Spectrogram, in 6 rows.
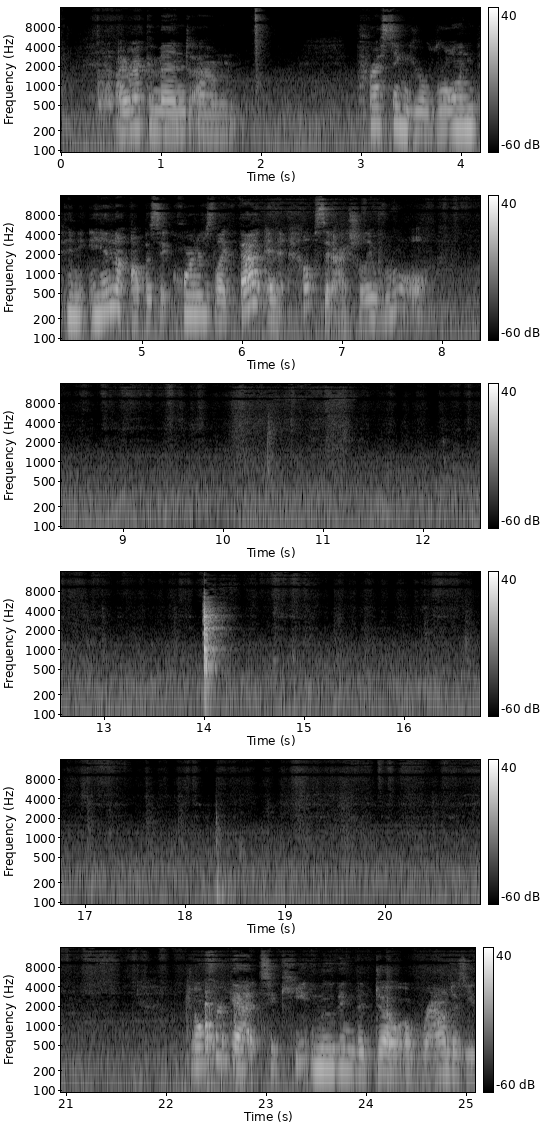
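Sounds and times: rolling pin rubbing on dough: 0:06.0 - 0:25.0.

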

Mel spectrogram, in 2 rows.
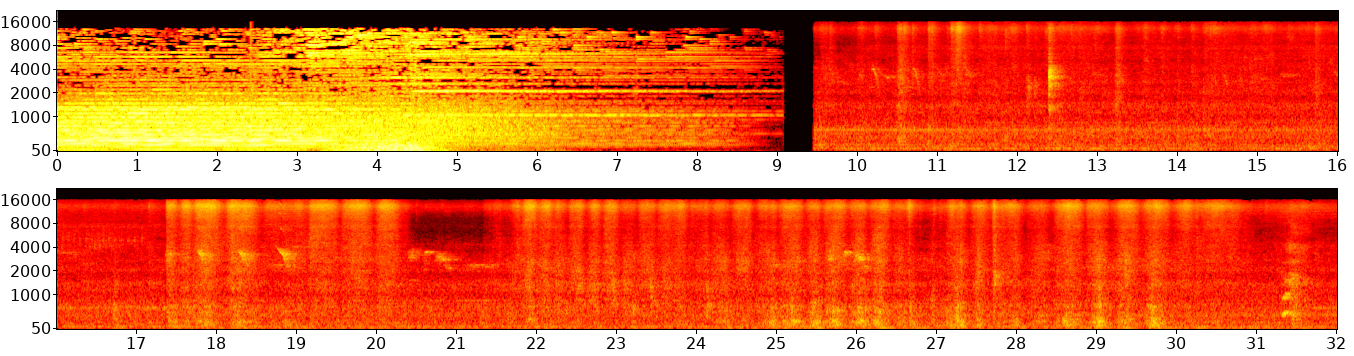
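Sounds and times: cloth scrubbing sofa: 0:21.7 - 0:30.9.

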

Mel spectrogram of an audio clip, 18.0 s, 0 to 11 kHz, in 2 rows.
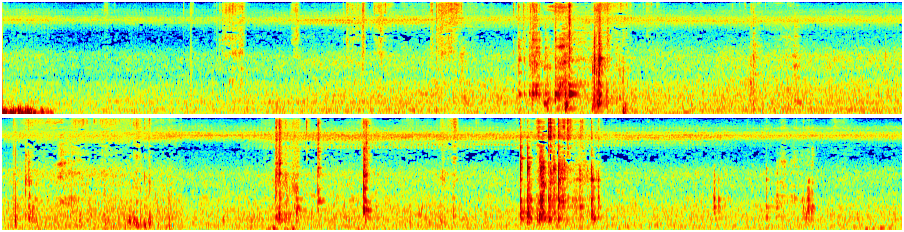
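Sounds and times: faint hiss: 0:00.0 - 0:18.0.

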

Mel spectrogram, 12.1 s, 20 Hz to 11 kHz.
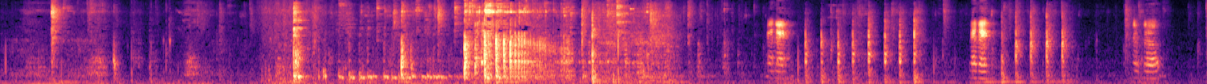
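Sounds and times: plastic toy ball rattling and jingling: 0:03.2 - 0:07.4.

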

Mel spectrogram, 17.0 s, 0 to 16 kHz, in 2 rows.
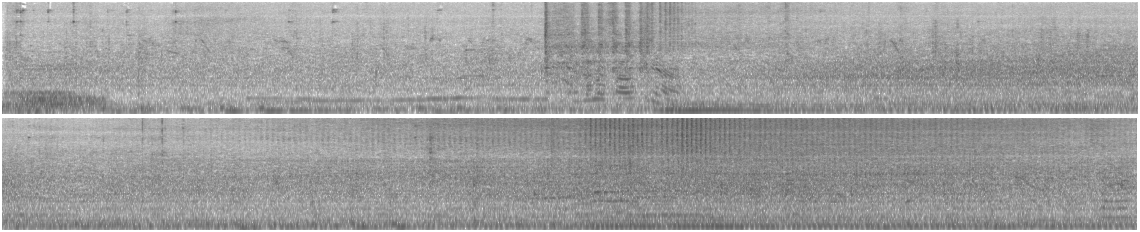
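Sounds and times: low outdoor rumble: 0:00.0 - 0:04.1.

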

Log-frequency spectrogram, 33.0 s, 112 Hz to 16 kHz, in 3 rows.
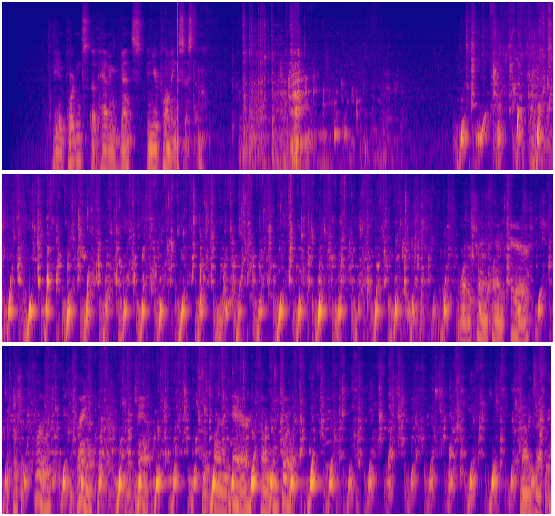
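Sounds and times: toilet bowl gurgling: 0:05.2 - 0:07.8, 0:09.0 - 0:33.0.

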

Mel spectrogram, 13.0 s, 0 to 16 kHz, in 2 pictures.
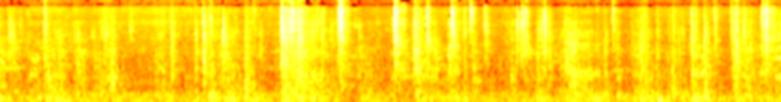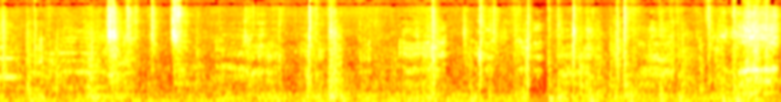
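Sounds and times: hooves and gates clattering on metal: 0:00.0 - 0:13.0
steady low rumble: 0:00.0 - 0:13.0.

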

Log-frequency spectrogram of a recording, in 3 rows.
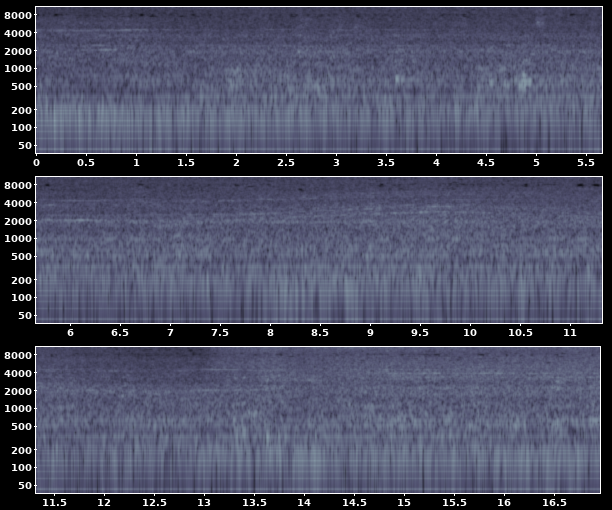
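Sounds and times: lathe machine hum: 0:00.0 - 0:16.9
coolant spray hissing: 0:13.0 - 0:16.9.

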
